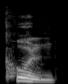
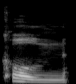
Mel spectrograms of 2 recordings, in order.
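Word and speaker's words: Köln: Cologne is pronounced Kuln or Kuln.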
